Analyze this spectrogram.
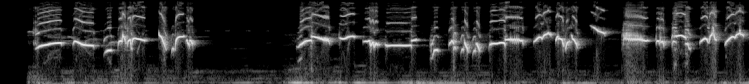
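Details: Oriental magpie-robin, a kept songbird, singing nonstop to provoke other birds: loud varied whistled phrases with rapid chattering notes, one short pause, then a dense continuous run.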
